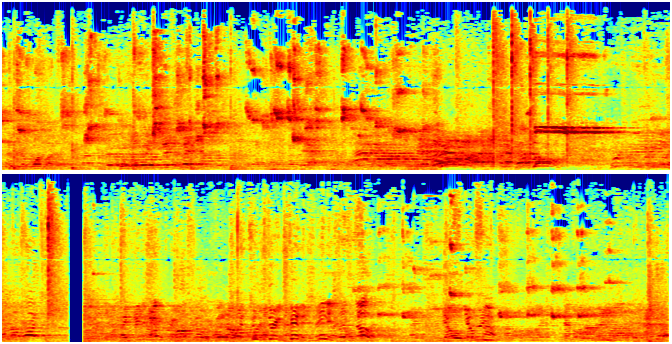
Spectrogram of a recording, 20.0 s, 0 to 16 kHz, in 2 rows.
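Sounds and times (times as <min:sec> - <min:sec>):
basketball bouncing on hardwood floor: 0:02.8 - 0:04.2.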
